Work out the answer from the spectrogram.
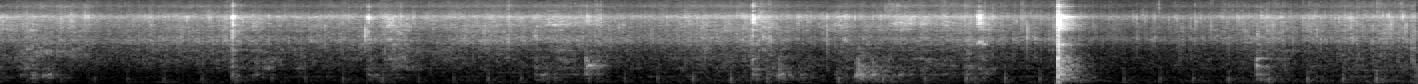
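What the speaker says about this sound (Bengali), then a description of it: "জিরে গুঁড়ো, আর লাগবে ধনে গুঁড়ো। ভালোভাবে নাড়াচাড়া করে নেব একটু।" Pointed gourd with cumin and coriander powder is stirred in a hot pan: a soft sizzle under repeated spatula scrapes and clinks, with one sharper knock near the end, close and without talk.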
